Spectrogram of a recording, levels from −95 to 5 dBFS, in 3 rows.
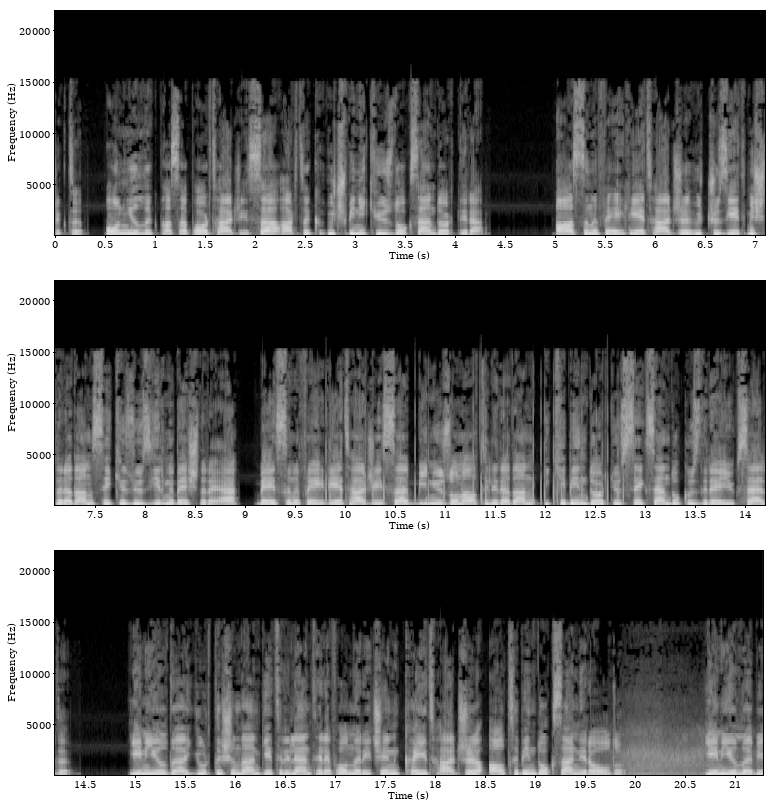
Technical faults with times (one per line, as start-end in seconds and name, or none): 9.81-12.79 train of clicks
